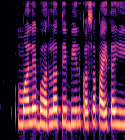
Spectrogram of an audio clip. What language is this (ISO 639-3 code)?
mar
